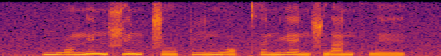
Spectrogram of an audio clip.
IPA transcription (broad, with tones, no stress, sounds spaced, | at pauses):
m w ɔ˨˦ n̪ y˥˨ n ɕ y˥˨ n t͡s ɤ˨˦ p i˨˦ n̪ w ɔ˨˩ kʰ ə˨˦ n ɥ ɛ˨˩ n s w a˦ n pʰ w e˨˦ ɪ̯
